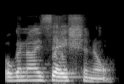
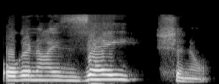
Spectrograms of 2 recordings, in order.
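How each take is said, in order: First: Said in the usual way. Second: Organizational slowly, ZAY drawn out; lengthened ZAY. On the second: Shown as a demonstration. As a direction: linger on "za" in "Organizational", then pause before "tional". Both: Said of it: "take a bit longer on that one".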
